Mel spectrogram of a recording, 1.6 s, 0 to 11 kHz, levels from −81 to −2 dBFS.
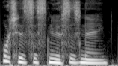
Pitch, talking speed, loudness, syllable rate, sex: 185 Hz, 190 wpm, -14 LUFS, 4.3 syllables/s, female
